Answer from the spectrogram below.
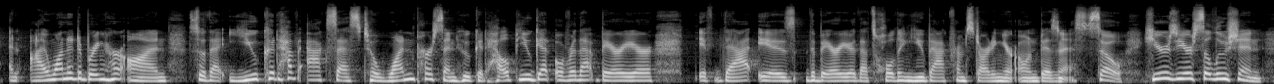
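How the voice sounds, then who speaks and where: Woman, podcast host, gushing, enthusiastic, slightly low voice. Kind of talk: podcast interview.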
